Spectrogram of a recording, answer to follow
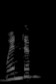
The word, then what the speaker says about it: Windham: Windom Windham School District.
